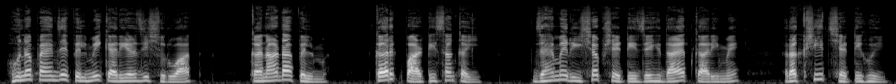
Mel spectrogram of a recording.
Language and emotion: Sindhi, neutral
